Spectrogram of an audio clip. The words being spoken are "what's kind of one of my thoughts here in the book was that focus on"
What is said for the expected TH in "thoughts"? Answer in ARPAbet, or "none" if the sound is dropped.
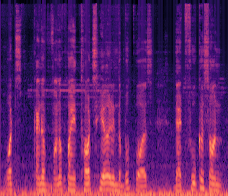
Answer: T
